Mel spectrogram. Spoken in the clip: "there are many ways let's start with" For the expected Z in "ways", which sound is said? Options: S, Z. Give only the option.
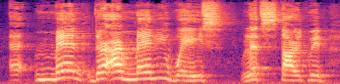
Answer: S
